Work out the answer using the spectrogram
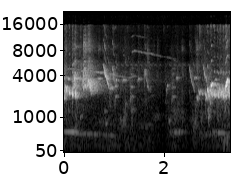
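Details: Black-crested bulbul kept in an aviary, its song used to get lazy birds singing. Rich warbled whistles open the clip, then a near-silent pause and another loud fluty burst, over a faint steady low hum.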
